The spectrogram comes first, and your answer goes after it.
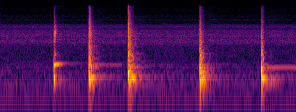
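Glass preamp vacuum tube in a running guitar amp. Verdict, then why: Microphonic. A glass preamp valve (vacuum tube) in a running guitar amp is tapped five times, and each tap comes through the speaker as a loud, woody knock with a brief pitched ring, over a steady background hiss. The valve is super microphonic and faulty, so it is removed and replaced with a TAD valve.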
